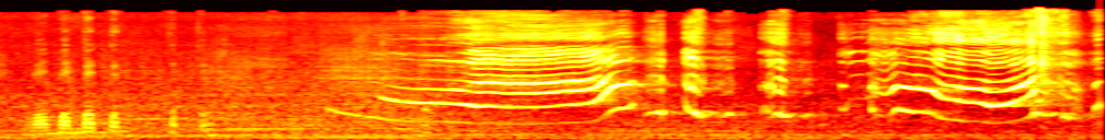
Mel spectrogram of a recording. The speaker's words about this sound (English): Hello, little girl. What are you crying for?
